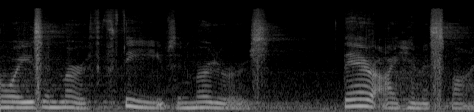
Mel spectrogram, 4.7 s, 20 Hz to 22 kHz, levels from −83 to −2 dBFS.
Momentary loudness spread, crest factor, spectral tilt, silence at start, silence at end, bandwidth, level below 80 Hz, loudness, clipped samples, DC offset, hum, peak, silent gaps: 13 LU; 18 dB; -4.5 dB/octave; 0 s; 0 s; 16 kHz; -60 dBFS; -39 LUFS; under 0.1%; under 0.1%; none; -22 dBFS; none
